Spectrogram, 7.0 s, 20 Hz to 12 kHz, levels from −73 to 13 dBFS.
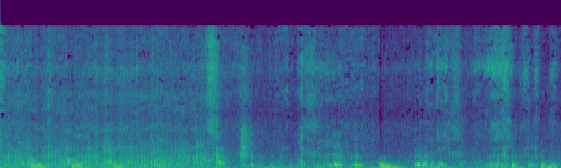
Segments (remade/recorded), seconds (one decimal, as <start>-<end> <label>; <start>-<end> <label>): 0.0-1.2 recorded; 1.2-1.7 remade; 1.7-7.0 recorded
